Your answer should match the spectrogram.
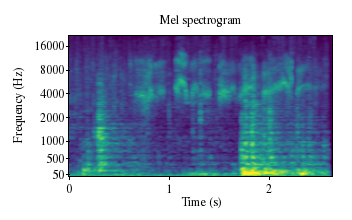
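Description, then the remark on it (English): Shrill, high-pitched rat squeaks chirp repeatedly over a soft pattering of scurrying feet, fairly loud, with a heavier rustling thump near the end. No one speaks. “The rat stopped.”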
